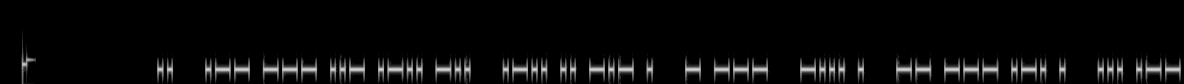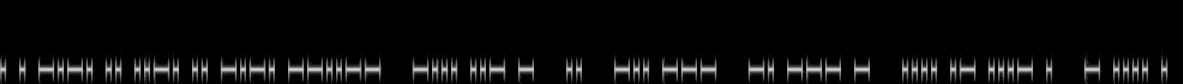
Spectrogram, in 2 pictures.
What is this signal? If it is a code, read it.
Morse code, heard as a keyed tone, about 25 wpm, 700 Hz. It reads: I WOULD LIKE TO BE MORE SPECIFIC, BUT I DO NOT HAVE THE
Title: Sentences from Top 1000 Words - Review Part 3 - 25wpm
